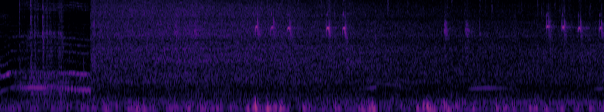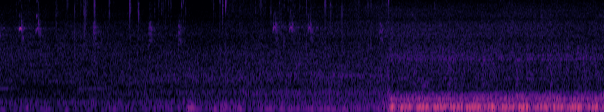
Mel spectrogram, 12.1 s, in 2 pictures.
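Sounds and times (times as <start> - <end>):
small bird chirping: 2.6 - 10.0.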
